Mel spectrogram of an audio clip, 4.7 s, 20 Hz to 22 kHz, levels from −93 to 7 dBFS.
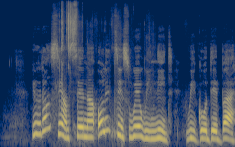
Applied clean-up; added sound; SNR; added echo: neural mask model Resemble Enhance denoiser.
